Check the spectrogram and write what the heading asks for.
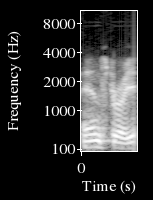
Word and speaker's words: SPRO: Am I pronouncing it right, SPRO? – SPRO, yeah, you're pronouncing it right.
